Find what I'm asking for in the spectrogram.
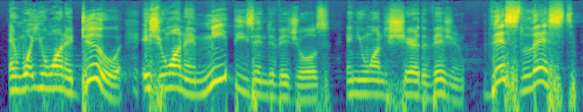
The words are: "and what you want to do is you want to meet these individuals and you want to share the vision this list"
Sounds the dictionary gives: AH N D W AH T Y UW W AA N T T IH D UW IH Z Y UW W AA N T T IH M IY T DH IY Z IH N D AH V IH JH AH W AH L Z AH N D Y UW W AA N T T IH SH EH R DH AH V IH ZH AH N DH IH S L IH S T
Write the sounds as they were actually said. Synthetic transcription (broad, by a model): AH N W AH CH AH W AA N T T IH D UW IH Z Y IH W AA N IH M IY T DH IY Z IH N D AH V IH JH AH W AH L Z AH N Y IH W AA N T T IH SH EH R DH AH V IH ZH AH N DH IH S L IH S T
